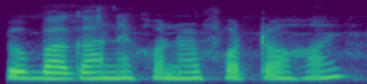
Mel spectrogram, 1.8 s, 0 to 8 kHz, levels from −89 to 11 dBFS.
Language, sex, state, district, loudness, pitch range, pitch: Assamese, female, Assam, Hailakandi, -18 LUFS, 205-230 Hz, 220 Hz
